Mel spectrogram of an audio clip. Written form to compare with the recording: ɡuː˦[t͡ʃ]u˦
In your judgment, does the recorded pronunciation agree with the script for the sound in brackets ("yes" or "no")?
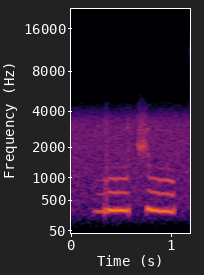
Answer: yes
